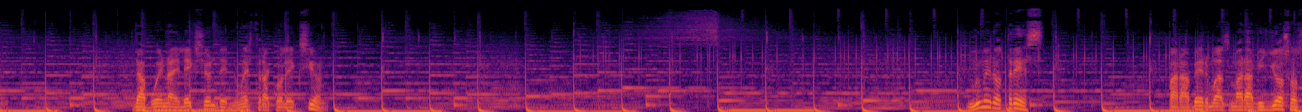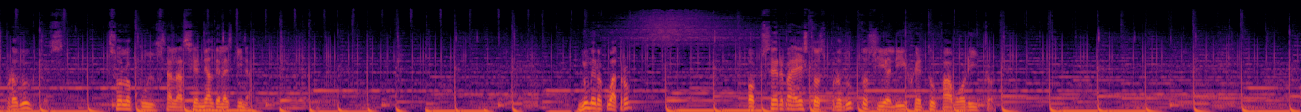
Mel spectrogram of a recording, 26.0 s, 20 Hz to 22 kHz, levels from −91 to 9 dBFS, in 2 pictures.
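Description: From 5.81 s to the end at 26.02 s, an uneven ticking and popping runs over the sound and through its pauses, around 11.8 clicks per second and a few hundred in all, peaking about 5 dB above the audio. This train of clicks likely comes from interference or a faulty connection or power supply injecting similar pulses.

Between 15.08 s and 19.50 s the pace suddenly turns rushed, running 1.65 times faster while the pitch stays put. This time-stretched section was likely squeezed to fit by software that dropped short pieces to keep the pitch.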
